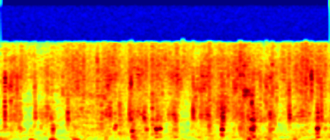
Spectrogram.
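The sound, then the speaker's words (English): Wet sucking and slurping of two very hungry baby goats drinking from a bottle at feeding time. A few louder gulping sucks come early, then softer, steady suckling with no voices. “It's the sound of two very hungry baby goats at feeding time.”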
